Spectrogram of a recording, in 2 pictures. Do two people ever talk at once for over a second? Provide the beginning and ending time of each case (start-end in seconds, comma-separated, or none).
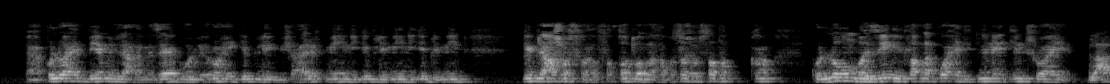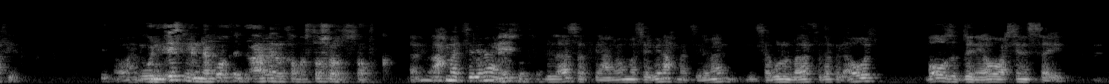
none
